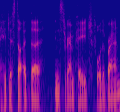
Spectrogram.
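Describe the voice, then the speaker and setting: Here a man talks at a fairly quick pace. He speaks with an English accent. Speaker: brand designer, powerlifter. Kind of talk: casual chat.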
